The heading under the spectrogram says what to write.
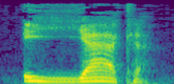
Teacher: Notice the ya gets a double vowel because of the shadda there. Iyaka. It's not iyaka, iyaka.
